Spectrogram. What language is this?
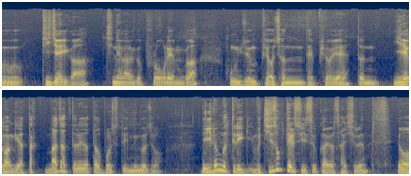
Korean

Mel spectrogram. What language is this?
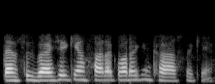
Kashmiri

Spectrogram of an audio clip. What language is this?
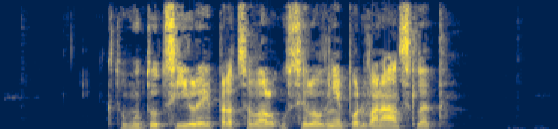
Czech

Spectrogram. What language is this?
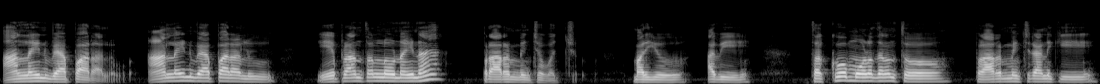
Telugu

